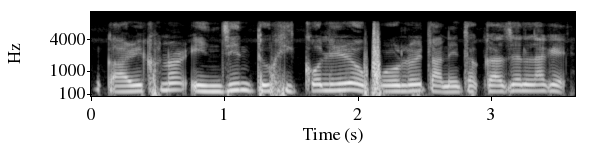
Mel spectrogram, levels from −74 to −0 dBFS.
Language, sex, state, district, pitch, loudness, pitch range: Assamese, male, Assam, Sonitpur, 195 Hz, -14 LUFS, 185-205 Hz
